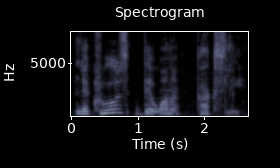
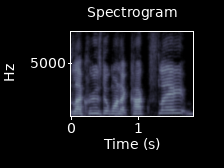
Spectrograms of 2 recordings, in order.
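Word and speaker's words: La Cruz de Huanacaxtle: cruz how does it go again mom it's le cruz de wana coxley oh okay well yeah that one oh my gosh i used to i used to think of it as la cruz don't wanna cockslay but um that's not how you pronounce it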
